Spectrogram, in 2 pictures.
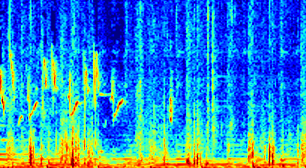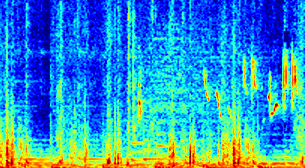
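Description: Faint background music with steady held tones, over the hoofbeats of a horse trotting on arena sand.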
